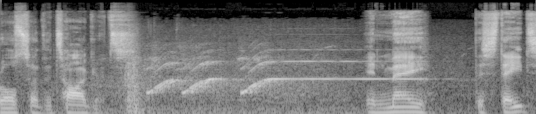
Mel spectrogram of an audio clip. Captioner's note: siren blares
